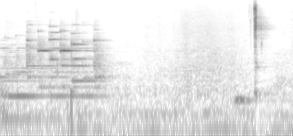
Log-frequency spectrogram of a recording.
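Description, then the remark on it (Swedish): A mobile phone with its sound left on plays a short, bright ringtone melody of quick electronic notes for about a second, then stops; the call is from the owner's daughter. Near-silence follows, broken by one sharp click. “jag hade den på ljudet”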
